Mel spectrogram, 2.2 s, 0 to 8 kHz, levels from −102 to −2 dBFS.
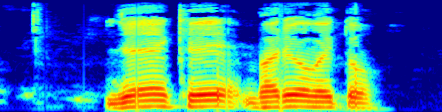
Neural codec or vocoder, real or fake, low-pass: none; real; 7.2 kHz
